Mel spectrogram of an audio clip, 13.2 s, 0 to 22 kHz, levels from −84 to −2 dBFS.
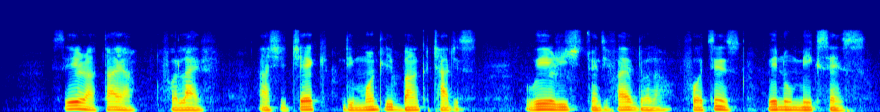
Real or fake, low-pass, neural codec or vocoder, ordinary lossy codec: real; 7.2 kHz; none; none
